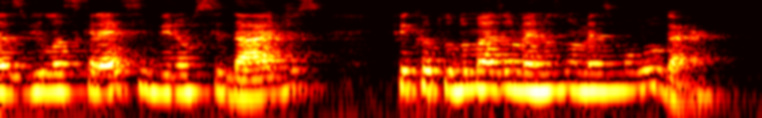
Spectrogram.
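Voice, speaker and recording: Noticeable background noise sits behind a woman speaking. Her pitch is medium and her pace fairly quick. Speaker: primary school teacher. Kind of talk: lesson for children. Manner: fast.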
